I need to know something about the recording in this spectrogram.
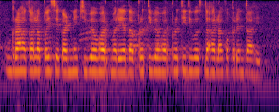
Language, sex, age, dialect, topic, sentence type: Marathi, female, 25-30, Northern Konkan, banking, statement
